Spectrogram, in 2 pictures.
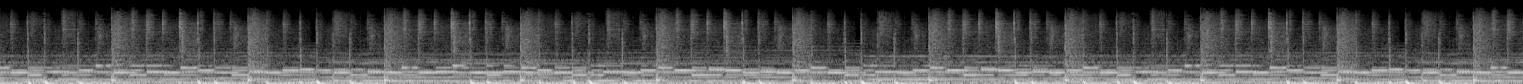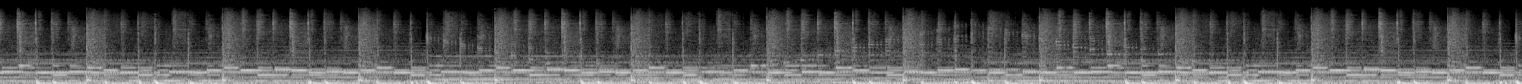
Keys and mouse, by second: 0.1 ctrl+-, 0.7 space, 1.3 click, 1.4 space, 3.9 click, 4.0 ctrl+=, 5.0 space, 8.0 right click, 10.0 click, 11.2 click, 13.3 click, 15.9 click, 18.0 click, 19.8 click, 21.0 shift+click, 22.5-24.7 drag, 24.7 click, 24.9-27.8 shift+drag.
